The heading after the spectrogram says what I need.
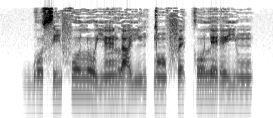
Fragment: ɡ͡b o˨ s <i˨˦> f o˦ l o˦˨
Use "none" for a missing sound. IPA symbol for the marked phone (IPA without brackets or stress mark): i˨˦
